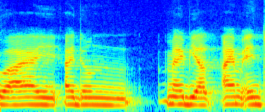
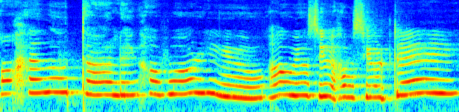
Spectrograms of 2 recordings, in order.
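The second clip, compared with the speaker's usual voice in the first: very high-pitched, friendly, chatty voice. Contrasting greetings here with Czech ones: imitating Christina. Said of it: "did you just do an impression of Christina?".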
